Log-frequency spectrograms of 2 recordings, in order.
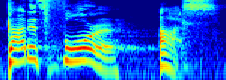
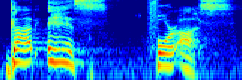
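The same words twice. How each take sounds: First: The stress is on "for". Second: The stress is on "is".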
